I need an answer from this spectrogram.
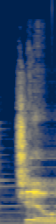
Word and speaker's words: Gil: It's like the human urge to just harass Gil a little bit. Everyone needs a Gil, or I guess his name is pronounced Jill, isn't it? 'Cause it's the same as Jill with a J.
